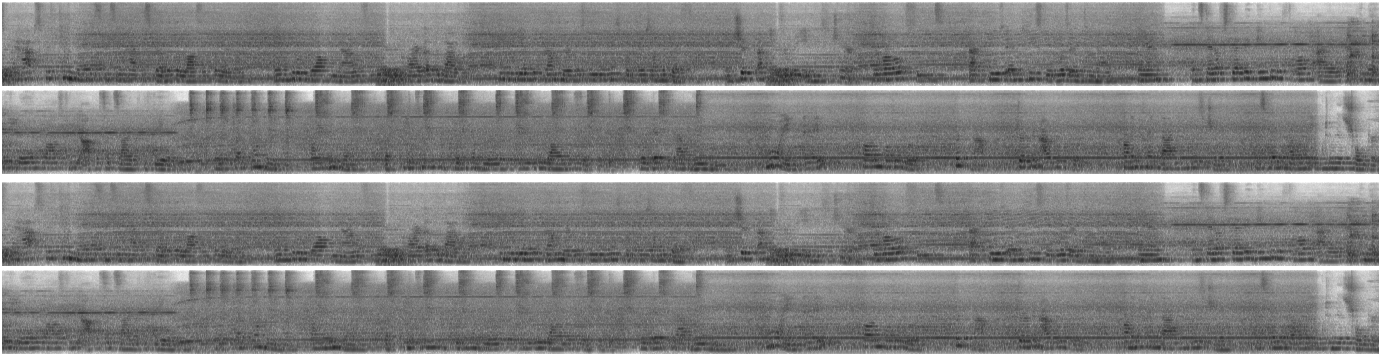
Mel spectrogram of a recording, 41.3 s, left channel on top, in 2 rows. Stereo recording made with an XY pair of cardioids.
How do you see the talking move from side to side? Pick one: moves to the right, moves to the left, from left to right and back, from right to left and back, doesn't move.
doesn't move.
